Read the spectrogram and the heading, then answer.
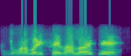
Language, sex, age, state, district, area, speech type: Bengali, male, 45-60, West Bengal, Nadia, rural, conversation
